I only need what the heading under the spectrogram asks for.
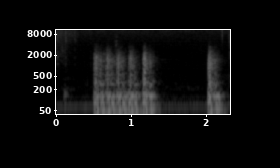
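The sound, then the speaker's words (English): Heavy, muffled thudding knocks from upstairs, made by a person or people upstairs: a rapid run of about five blows followed by a short pause and one more, deep and booming. “I screamed, just as much to the thudding upstairs as to the deafening pulse in my head.”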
